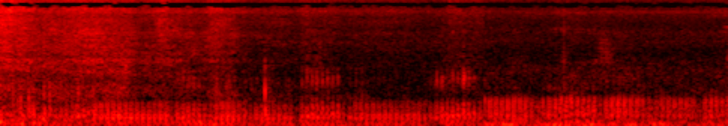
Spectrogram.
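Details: Norwegian Forest Cat purring while seeking affection indoors, a steady low rumbling throb with small brief higher murmurs around the middle of the stretch.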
